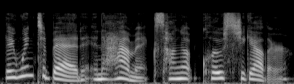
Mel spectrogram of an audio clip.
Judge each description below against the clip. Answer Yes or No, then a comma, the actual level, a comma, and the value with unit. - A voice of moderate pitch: No, high, 245 Hz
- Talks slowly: No, fast, 205 wpm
